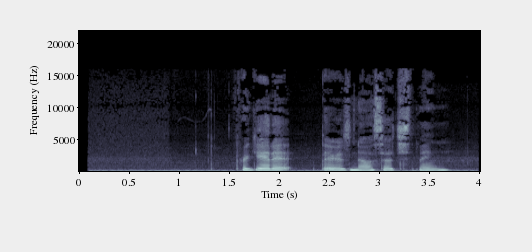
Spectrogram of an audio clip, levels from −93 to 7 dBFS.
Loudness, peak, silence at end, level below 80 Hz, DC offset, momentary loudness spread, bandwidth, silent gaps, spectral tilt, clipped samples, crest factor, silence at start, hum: -24 LUFS; -8 dBFS; 0 s; -40 dBFS; under 0.1%; 23 LU; 16 kHz; none; -4.5 dB/octave; under 0.1%; 18 dB; 0.1 s; none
